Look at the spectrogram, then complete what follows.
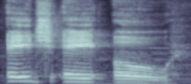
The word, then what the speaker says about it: Hao: h o w and it's not h a o l it's gotcha it's it's Hao but yes you you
